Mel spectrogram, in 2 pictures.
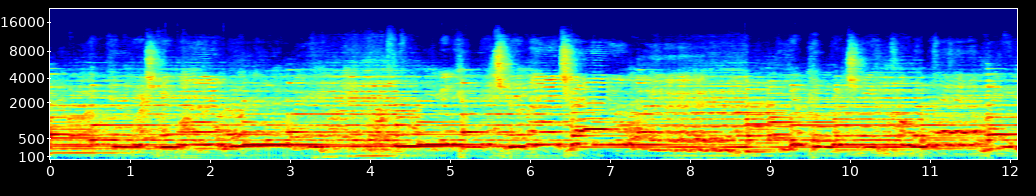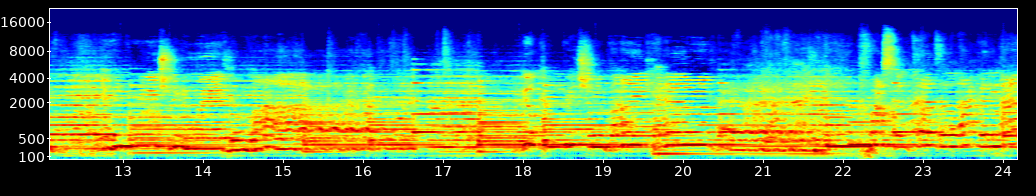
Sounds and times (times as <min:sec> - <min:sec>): Music: 0:00.0 - 0:24.1
Female singing: 0:00.5 - 0:03.5, 0:04.1 - 0:16.5, 0:17.9 - 0:24.1.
